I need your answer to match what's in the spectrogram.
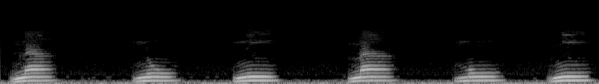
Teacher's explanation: هذه الأصوات الستة فيها غنة أنقص ما تكون وهي متساوية في الزمن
